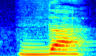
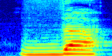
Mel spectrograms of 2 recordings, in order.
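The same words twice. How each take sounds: First: The vowel is a short, weak schwa. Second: The vowel is a short, weak schwa.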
